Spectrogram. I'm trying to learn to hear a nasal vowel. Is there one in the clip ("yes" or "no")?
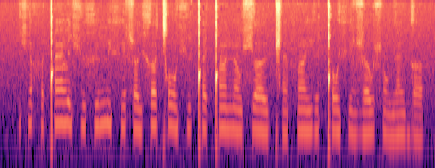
yes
